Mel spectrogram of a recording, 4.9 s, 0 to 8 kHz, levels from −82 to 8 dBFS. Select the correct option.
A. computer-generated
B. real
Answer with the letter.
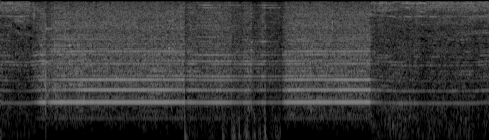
B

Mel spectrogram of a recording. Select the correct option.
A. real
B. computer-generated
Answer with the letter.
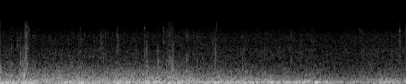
A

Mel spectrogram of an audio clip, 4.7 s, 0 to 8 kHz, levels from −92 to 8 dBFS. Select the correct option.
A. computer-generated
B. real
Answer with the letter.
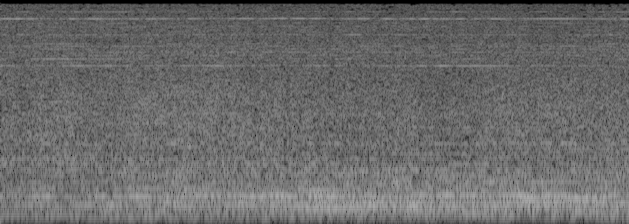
B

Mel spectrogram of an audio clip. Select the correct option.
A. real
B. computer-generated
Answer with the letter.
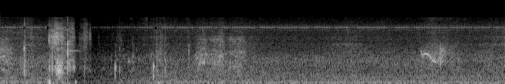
A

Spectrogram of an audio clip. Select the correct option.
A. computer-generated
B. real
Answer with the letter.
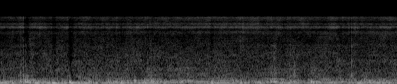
A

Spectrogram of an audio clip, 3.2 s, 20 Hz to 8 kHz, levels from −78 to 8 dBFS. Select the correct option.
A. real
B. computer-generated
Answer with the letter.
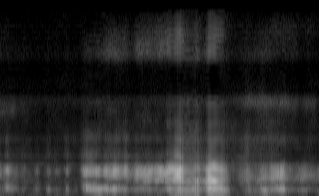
B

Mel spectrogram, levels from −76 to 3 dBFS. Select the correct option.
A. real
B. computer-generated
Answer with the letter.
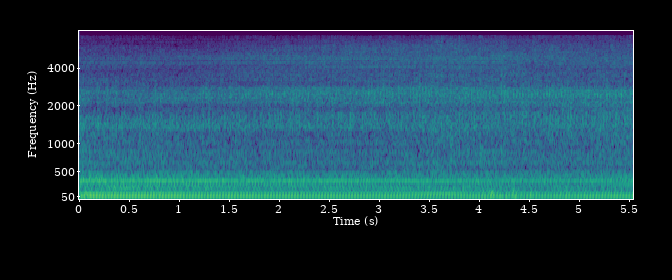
A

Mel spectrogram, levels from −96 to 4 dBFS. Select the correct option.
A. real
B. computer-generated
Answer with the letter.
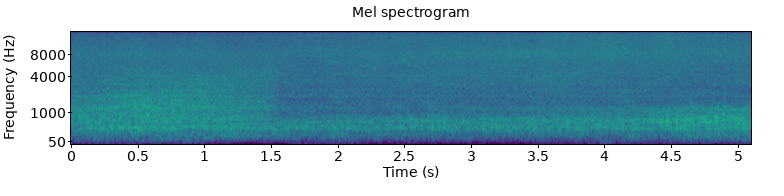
B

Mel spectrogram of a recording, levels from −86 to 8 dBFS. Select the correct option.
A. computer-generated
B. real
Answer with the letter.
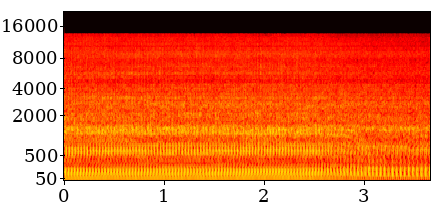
A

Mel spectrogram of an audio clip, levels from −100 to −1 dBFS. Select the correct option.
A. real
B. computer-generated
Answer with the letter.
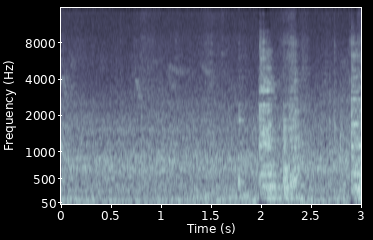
A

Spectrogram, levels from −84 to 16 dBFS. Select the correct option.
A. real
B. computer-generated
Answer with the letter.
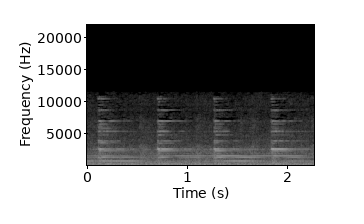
A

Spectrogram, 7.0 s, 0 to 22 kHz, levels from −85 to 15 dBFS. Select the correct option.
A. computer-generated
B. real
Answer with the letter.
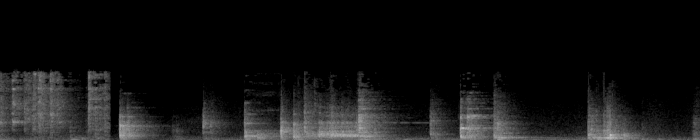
B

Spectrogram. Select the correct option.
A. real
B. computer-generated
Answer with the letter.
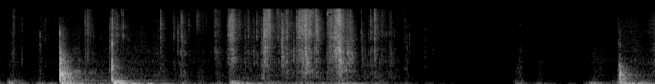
A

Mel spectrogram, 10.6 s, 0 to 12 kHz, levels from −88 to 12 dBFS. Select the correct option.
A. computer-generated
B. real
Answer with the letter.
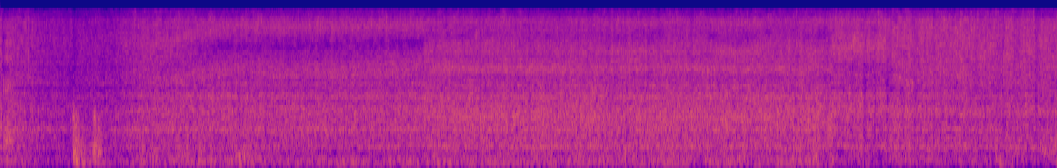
A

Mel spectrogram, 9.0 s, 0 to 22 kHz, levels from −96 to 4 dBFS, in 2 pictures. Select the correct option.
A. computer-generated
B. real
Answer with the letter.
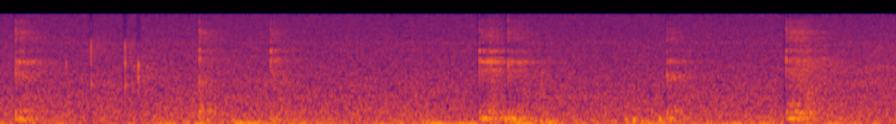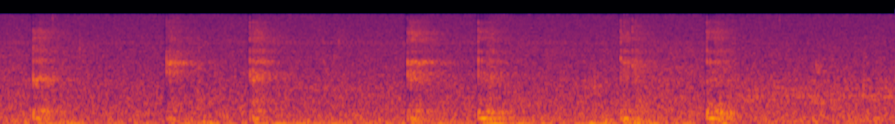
B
